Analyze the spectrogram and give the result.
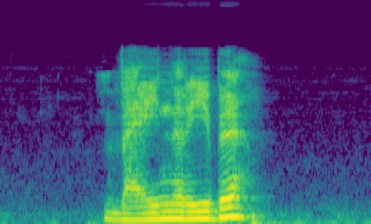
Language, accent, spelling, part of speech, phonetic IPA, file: German, Austria, Weinrebe, noun, [ˈvaɪ̯nˌʁeːbə], De-at-Weinrebe.ogg
- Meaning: grapevine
